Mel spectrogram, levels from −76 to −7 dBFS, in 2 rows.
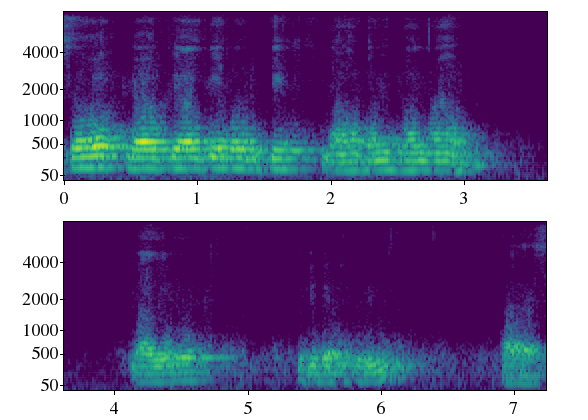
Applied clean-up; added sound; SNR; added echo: neural separator model SepFormer DNS4.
